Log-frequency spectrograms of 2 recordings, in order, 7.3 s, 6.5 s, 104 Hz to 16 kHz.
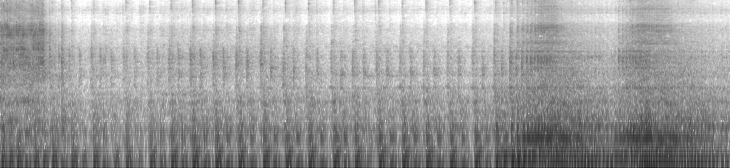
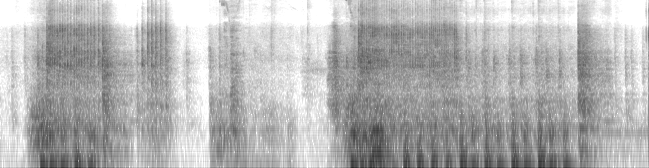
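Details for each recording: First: TVS Star City 110 motorcycle after fixing a spark plug current leak that caused starting trouble in rainy weather: starts in one kick, settles into an even single-cylinder thump and revs up and back cleanly without stumbling. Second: TVS StarCity 110 petrol bike in rainy weather, electric start dead, so kick-started: catches into a few seconds of rough firing, then stalls even when revved; spark plug leaking current, causing no-start.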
